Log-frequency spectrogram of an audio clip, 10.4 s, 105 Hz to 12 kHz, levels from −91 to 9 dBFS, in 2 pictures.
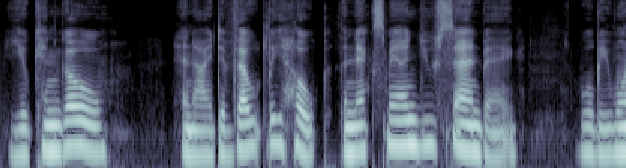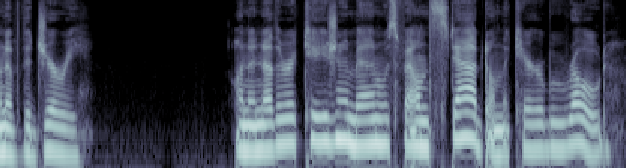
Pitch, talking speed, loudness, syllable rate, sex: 185 Hz, 170 wpm, -17 LUFS, 5.3 syllables/s, female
